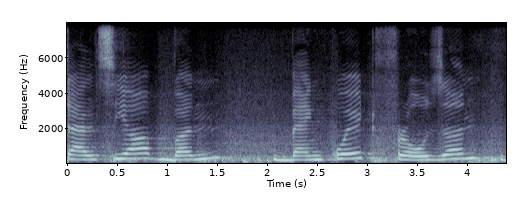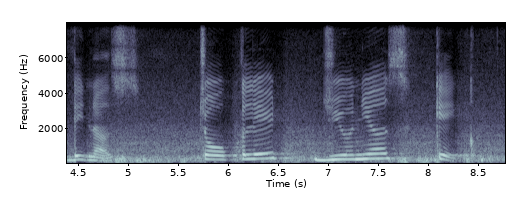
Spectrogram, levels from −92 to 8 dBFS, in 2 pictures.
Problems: constant background noise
